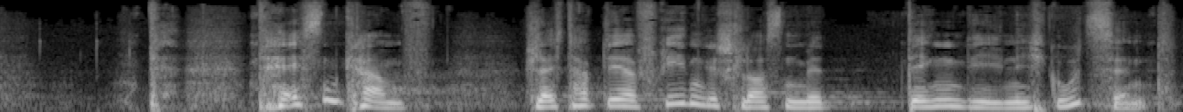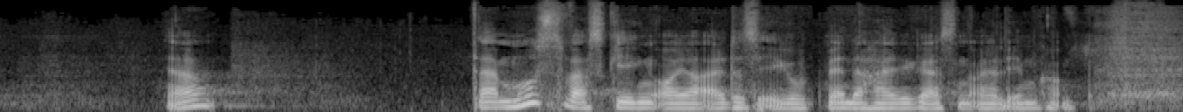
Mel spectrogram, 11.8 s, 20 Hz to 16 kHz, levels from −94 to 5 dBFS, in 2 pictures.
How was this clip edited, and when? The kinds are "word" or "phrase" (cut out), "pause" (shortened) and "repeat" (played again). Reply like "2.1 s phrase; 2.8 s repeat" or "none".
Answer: 10.0 s word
